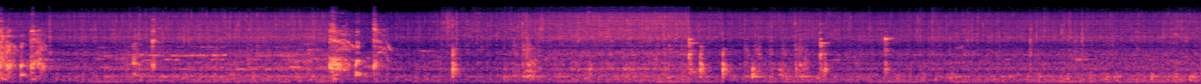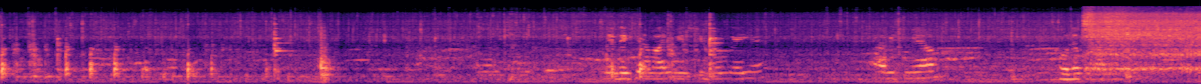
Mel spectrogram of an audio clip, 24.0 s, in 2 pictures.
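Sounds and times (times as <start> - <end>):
chillies sizzling in hot oil: 0.0 - 24.0
wooden spoon scraping a pot: 4.6 - 6.1.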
